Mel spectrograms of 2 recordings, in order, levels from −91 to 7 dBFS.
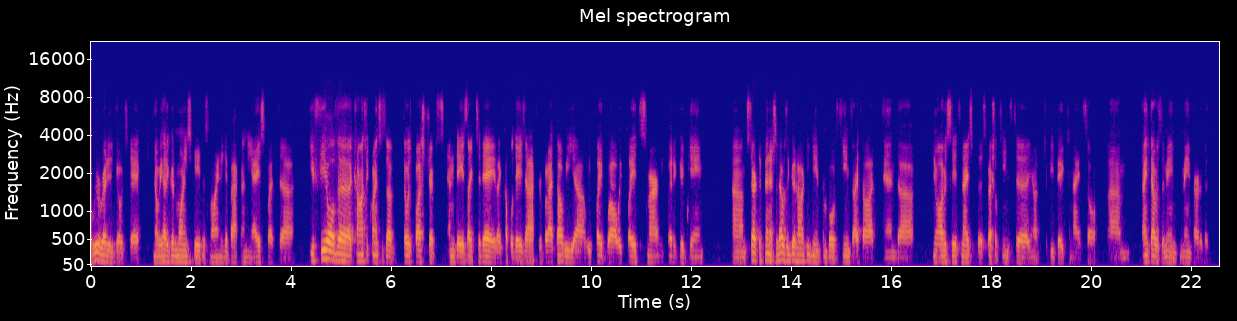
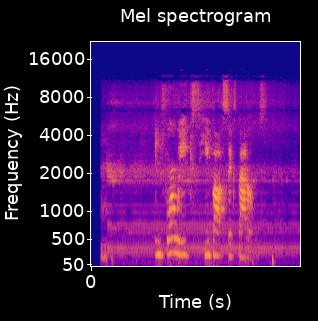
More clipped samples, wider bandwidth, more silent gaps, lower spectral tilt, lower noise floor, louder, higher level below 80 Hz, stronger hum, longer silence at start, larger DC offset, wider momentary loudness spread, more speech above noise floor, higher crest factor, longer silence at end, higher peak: neither; second, 8.4 kHz vs 12.5 kHz; neither; first, -5.5 dB/octave vs -2 dB/octave; first, -68 dBFS vs -44 dBFS; second, -25 LUFS vs -16 LUFS; about the same, -58 dBFS vs -62 dBFS; neither; second, 0 s vs 0.2 s; neither; second, 13 LU vs 23 LU; first, 43 dB vs 27 dB; about the same, 20 dB vs 18 dB; second, 0.25 s vs 0.5 s; second, -6 dBFS vs -2 dBFS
